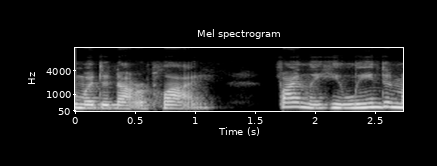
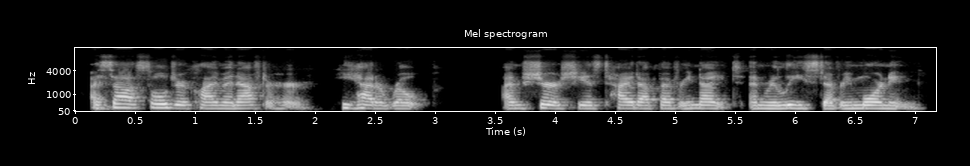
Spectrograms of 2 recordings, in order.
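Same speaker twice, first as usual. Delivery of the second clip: ordinary delivery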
